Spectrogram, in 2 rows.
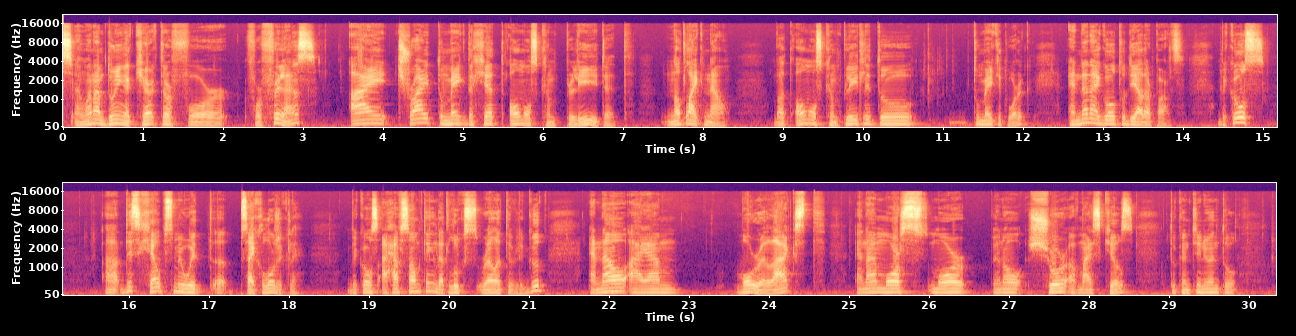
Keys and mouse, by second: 0.0 1, 4.6 1, 12.1 g, 13.0-14.1 ctrl+alt+drag, 14.1-19.0 ctrl+alt+right drag, 15.3 g, 19.0-30.3 alt+drag, 19.9 1.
